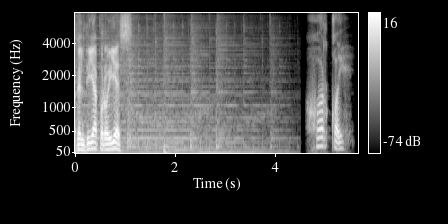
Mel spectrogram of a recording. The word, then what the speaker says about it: horqoy: de videos en la que te enseñamos a pronunciar algunas palabras en quechua. Así que nuestra palabra del día por hoy es Jorqoy, jorqoy, jorqoy, la palabra quechua.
